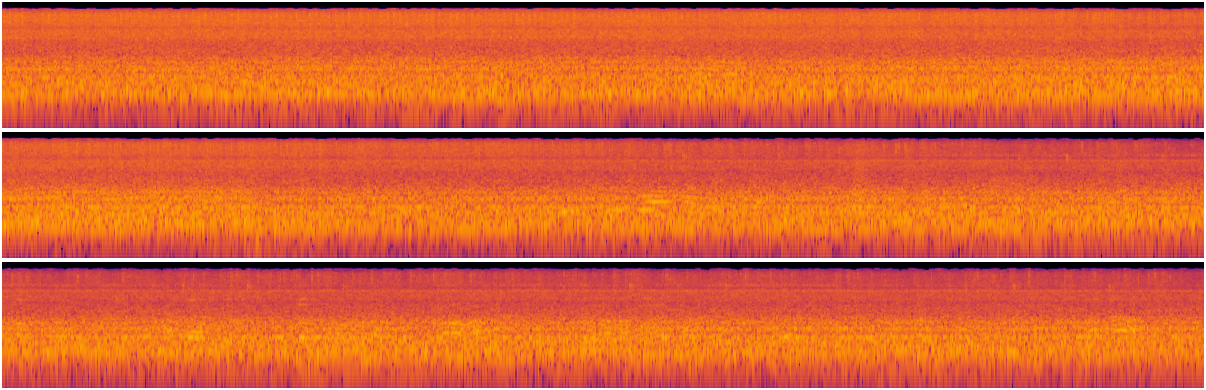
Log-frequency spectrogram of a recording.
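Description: A grain dryer runs with a steady mechanical hum and rumble.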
